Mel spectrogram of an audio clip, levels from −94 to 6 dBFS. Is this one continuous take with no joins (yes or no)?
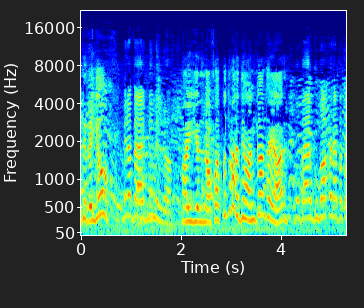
yes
